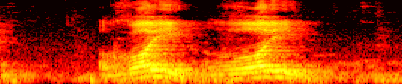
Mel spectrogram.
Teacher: غین کی آواز جو ہے گلے کے شروع سے نکالنی ہے، جس طرح آپ غرارہ کرتے ہیں، پانی منہ میں جو ہے نا ڈال کر جو ہے غرارہ کرتے ہیں، تو یہیں سے اس کی آواز نکلے گی، یعنی گلے کے شروع سے آواز نکالنی ہے۔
